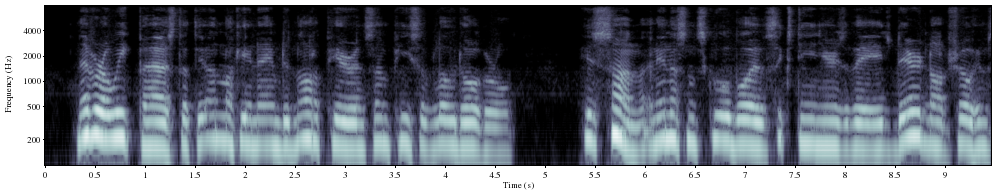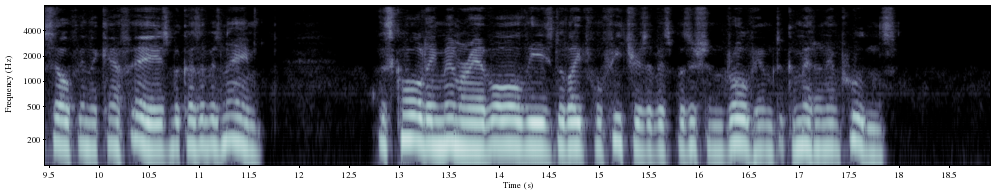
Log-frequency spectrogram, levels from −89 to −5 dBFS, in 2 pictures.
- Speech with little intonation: Yes, narrow, 2.3 semitones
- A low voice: No, medium, 165 Hz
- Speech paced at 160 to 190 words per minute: Yes, average, 180 wpm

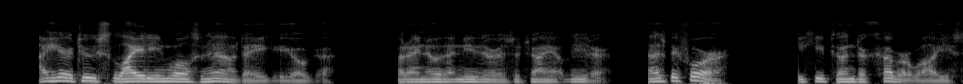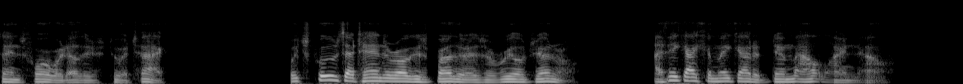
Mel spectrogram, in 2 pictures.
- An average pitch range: Yes, average, 4.8 semitones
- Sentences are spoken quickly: No, average, 155 wpm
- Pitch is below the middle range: Yes, low, 120 Hz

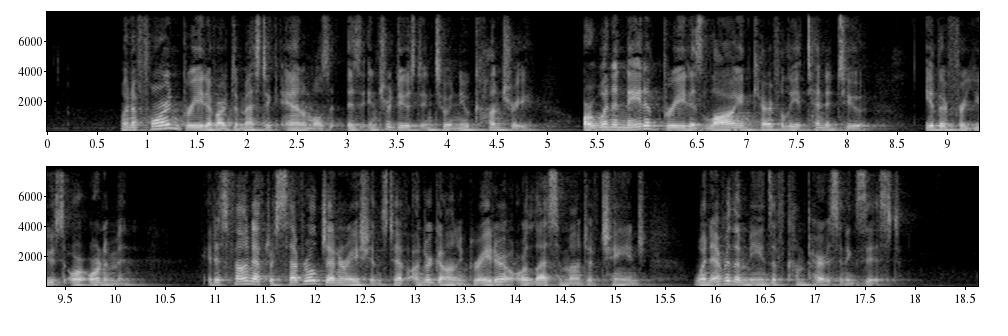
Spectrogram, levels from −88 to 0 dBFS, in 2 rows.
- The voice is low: Yes, low, 125 Hz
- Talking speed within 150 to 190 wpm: Yes, average, 165 wpm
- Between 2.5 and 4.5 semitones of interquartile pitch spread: Yes, average, 2.9 semitones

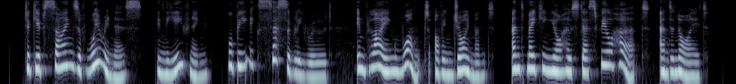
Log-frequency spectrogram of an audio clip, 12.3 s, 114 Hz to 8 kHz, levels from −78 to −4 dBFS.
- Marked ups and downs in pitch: Yes, wide, 5.8 semitones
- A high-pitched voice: Yes, high, 220 Hz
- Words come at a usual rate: No, slow, 115 wpm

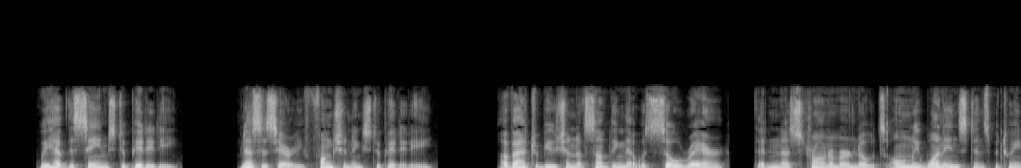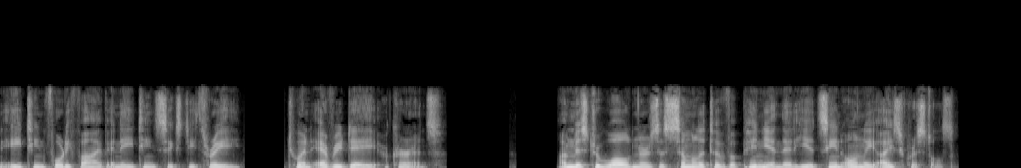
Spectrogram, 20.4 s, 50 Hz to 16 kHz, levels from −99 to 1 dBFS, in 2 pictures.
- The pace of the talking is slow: Yes, slow, 130 wpm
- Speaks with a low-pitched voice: Yes, low, 110 Hz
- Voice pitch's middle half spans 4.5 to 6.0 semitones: Yes, average, 5.1 semitones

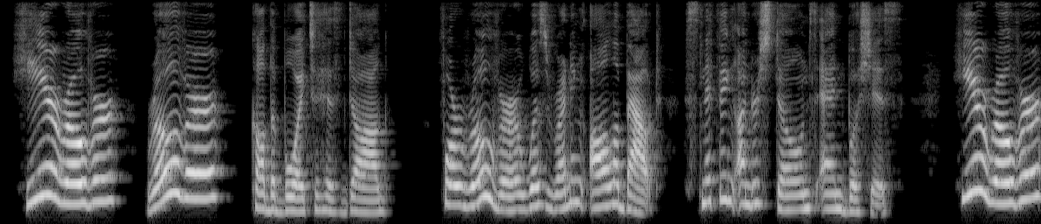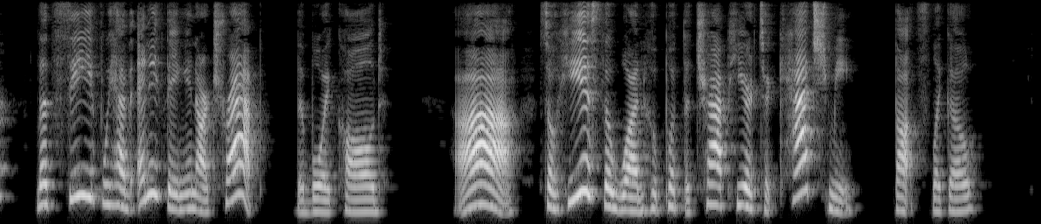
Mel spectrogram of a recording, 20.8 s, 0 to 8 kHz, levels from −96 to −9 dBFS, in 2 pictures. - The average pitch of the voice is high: Yes, very high, 250 Hz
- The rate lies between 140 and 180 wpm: Yes, average, 145 wpm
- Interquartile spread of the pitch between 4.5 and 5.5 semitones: No, wide, 8.8 semitones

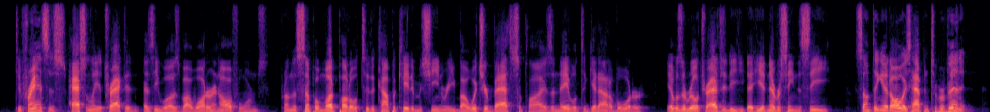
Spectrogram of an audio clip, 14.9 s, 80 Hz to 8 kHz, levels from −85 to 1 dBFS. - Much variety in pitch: No, average, 3.4 semitones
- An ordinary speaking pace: No, fast, 210 wpm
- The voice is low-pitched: Yes, low, 120 Hz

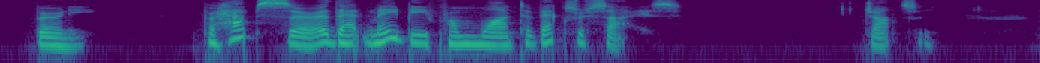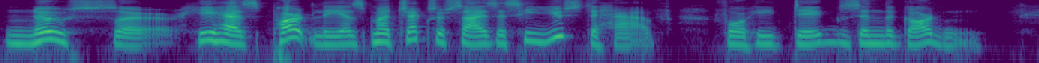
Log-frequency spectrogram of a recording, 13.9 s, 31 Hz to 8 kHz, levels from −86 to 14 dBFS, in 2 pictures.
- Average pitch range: Yes, average, 4.0 semitones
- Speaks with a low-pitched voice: No, medium, 180 Hz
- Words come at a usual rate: No, slow, 130 wpm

